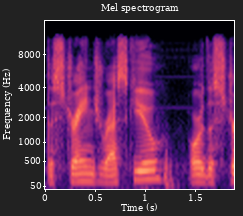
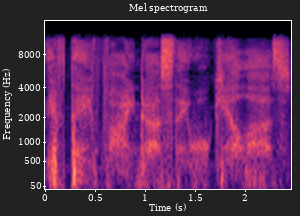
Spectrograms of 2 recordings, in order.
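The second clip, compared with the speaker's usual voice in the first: whispered, barely voiced, hushed, urgent. Acting out talking in a hushed tone, hushed tone. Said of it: "talking in a hushed tone".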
